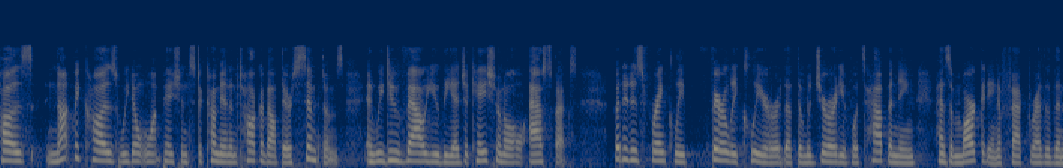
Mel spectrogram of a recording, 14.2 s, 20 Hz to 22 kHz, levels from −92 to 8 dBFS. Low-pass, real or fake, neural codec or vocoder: 7.2 kHz; fake; codec, 16 kHz, 0.8 kbps, ZipCodec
